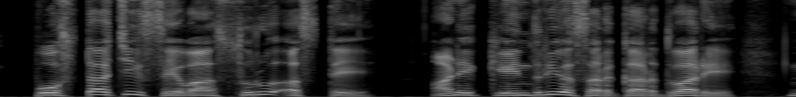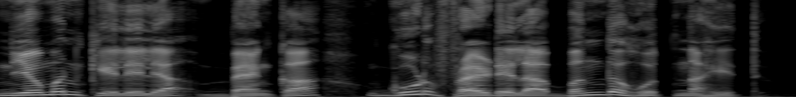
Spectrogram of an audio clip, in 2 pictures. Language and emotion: Marathi, neutral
